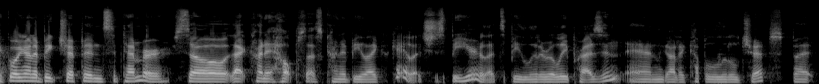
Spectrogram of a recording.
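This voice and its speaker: A man's voice: mid-range voice, vocal fry, a bit bright. A man in his fifties co-hosting a podcast, chatting casually and joking, rambling with fillers. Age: 50s. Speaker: podcast co-host. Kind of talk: casual chat.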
